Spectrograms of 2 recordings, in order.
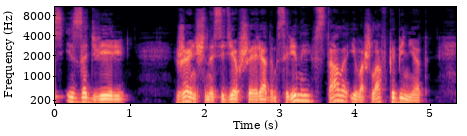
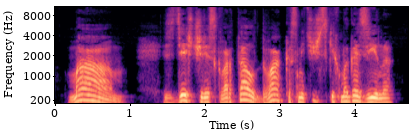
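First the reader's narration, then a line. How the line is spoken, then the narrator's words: Joyful exclamation. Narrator (Russian): радостно воскликнула она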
